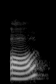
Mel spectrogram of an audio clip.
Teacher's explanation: it is low back and unrounded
